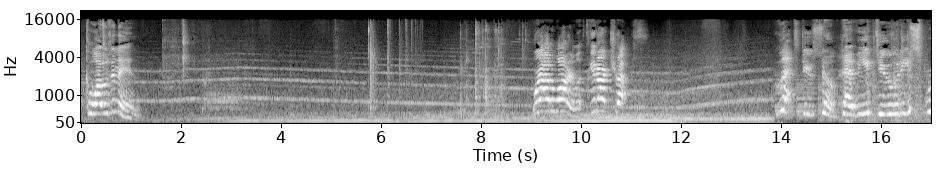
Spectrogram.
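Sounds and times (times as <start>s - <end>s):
siren-like wailing tone: 0.8s - 13.9s
plastic pieces clicking: 7.6s - 9.0s.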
